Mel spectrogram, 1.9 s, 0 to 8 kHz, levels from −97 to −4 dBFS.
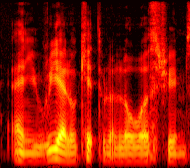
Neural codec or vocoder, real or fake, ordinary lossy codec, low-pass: codec, 16 kHz, 16 kbps, FunCodec, trained on Chinese and English, 50 frames a second; fake; none; none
